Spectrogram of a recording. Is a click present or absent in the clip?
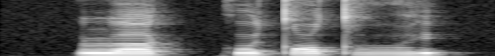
absent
